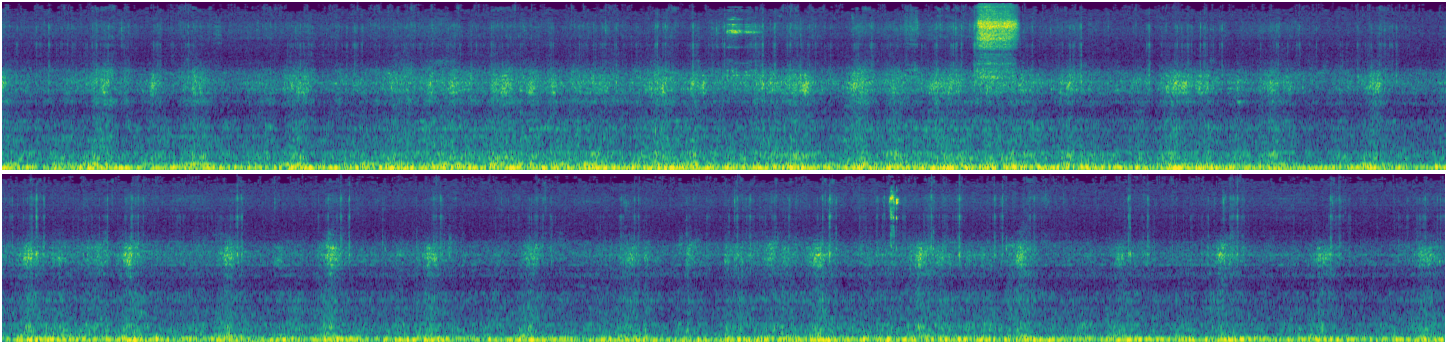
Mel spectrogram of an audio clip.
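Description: Passenger train running at speed, heard from inside the carriage: a steady low rumble with faint, irregular clicks and one sharper click about ten seconds in.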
